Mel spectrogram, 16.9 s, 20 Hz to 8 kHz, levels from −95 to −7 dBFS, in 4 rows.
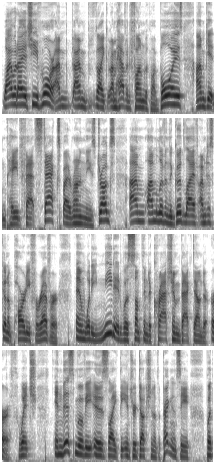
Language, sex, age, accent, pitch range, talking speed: English, male, 20-39, American, 125-160 Hz, 210 wpm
